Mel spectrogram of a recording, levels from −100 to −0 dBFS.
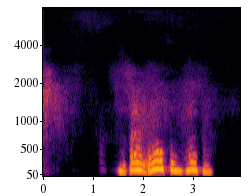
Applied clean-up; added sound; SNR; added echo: neural mask model Resemble Enhance denoiser.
